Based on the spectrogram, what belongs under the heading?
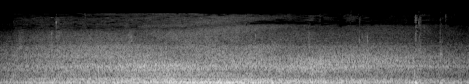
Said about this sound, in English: The sigh of tires on the pavement.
